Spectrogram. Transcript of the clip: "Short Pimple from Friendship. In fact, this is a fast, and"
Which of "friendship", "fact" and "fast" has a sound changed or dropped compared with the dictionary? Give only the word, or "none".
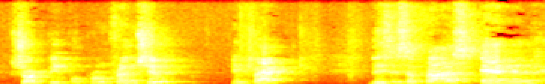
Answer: fast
